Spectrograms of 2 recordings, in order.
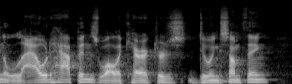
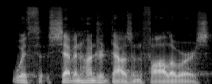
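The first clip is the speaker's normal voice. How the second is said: ordinary delivery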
